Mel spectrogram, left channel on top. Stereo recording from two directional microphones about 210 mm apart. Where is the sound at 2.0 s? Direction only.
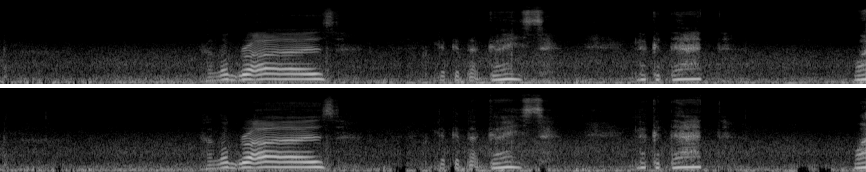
20° right (ahead or behind).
